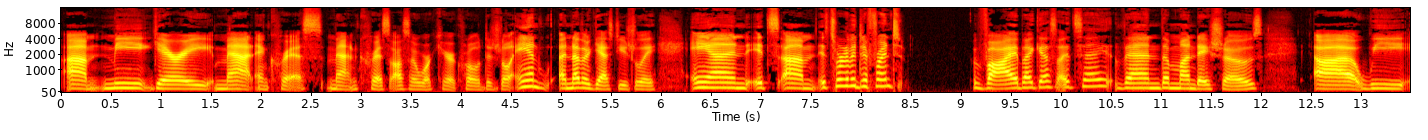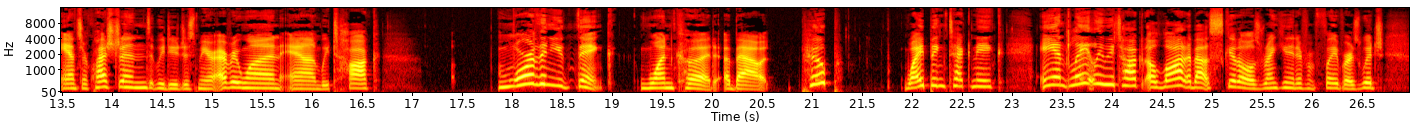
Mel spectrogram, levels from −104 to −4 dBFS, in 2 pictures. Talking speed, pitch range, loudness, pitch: 160 wpm, 185-255 Hz, -26 LUFS, 210 Hz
